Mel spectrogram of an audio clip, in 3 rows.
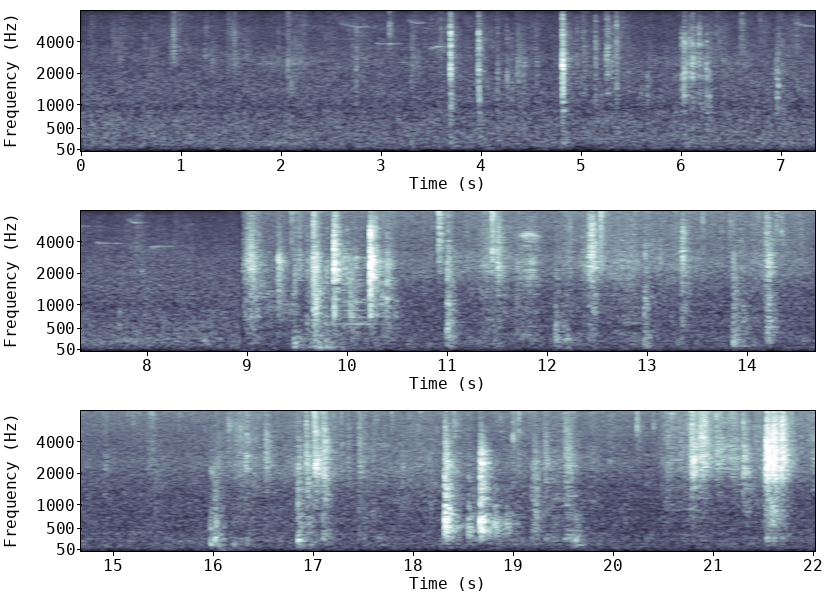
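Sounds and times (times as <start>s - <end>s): objects knocking and clicking: 9.0s - 14.5s, 16.0s - 22.0s.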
